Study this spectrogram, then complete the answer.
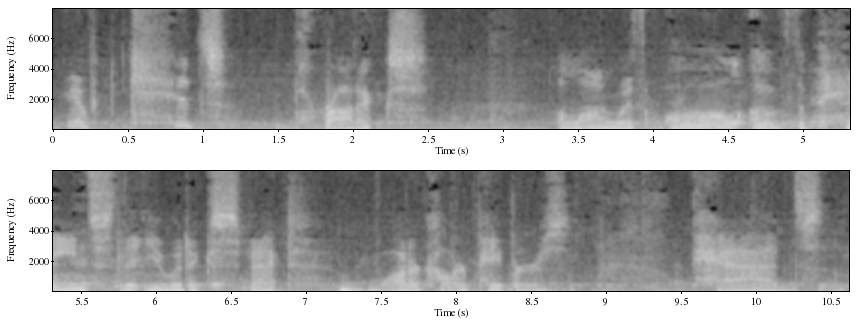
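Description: With music in the background, a woman speaks at a very slow pace, leaving long, frequent pauses. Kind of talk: walking tour narration. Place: shop. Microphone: phone near.

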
